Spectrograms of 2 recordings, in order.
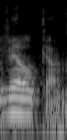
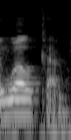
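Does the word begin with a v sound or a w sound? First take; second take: v sound; w sound. First: The word begins with a v sound. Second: The word begins with a w sound. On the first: The speaker calls it wrong. "like V" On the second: The speaker calls it right. "She don't say welcome"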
